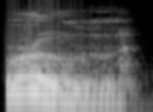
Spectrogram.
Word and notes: rune: British English

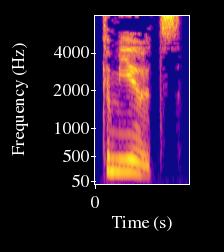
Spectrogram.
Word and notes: commutes: British English

